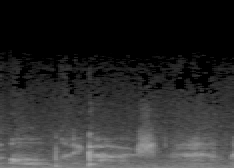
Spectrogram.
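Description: A woman whispering softly, with no voiced speech.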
